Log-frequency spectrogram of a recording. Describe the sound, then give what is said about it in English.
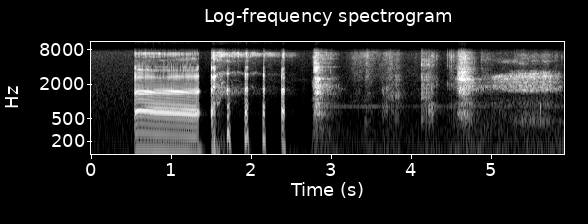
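A dog named Leiden, just woken up, growls loudly: one sustained rumbling snarl, then a quick run of short sharp bursts, followed by rougher, noisier growling sounds. “He gets up and starts to growl.”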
